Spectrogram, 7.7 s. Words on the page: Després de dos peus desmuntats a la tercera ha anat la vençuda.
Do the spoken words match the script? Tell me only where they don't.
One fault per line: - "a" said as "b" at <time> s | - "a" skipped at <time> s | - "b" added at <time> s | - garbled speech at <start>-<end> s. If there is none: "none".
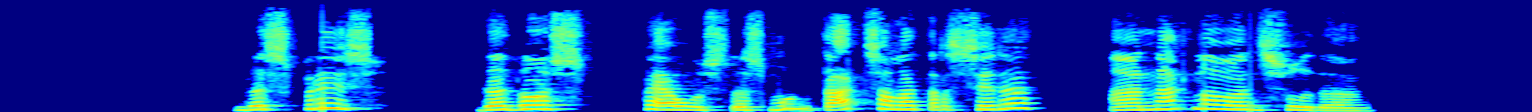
none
